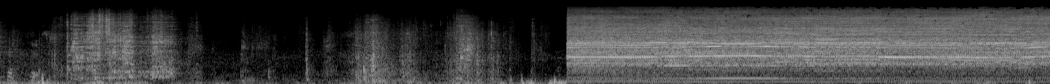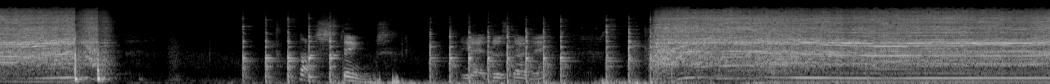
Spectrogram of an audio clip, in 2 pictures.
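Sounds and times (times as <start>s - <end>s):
light scrapes and knocks: 0.6s - 4.9s
power tool running: 5.7s - 11.7s, 17.0s - 21.0s.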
